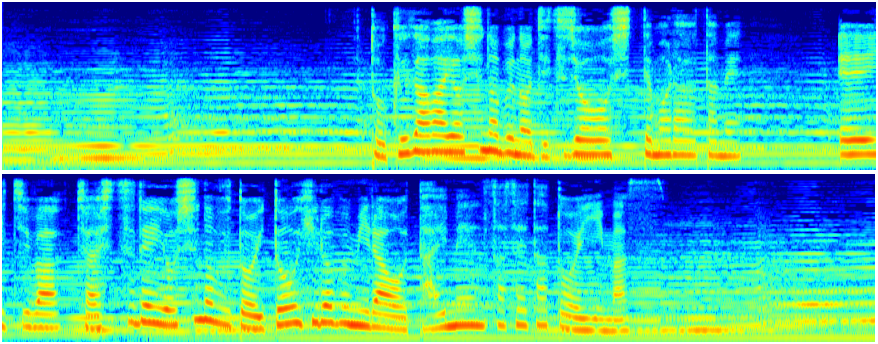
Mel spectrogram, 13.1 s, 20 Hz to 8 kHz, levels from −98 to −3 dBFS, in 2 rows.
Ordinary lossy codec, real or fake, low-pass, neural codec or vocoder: none; real; 7.2 kHz; none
